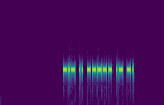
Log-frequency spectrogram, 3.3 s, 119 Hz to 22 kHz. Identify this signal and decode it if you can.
Morse code, heard as a keyed tone, about 46 wpm, 700 Hz. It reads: KI0AN
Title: USA Call Signs - 2x Character Spacing - 45wpm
